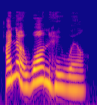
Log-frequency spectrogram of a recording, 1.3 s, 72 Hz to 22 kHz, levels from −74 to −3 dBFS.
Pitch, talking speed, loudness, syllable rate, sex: 220 Hz, 230 wpm, -15 LUFS, 5.7 syllables/s, female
